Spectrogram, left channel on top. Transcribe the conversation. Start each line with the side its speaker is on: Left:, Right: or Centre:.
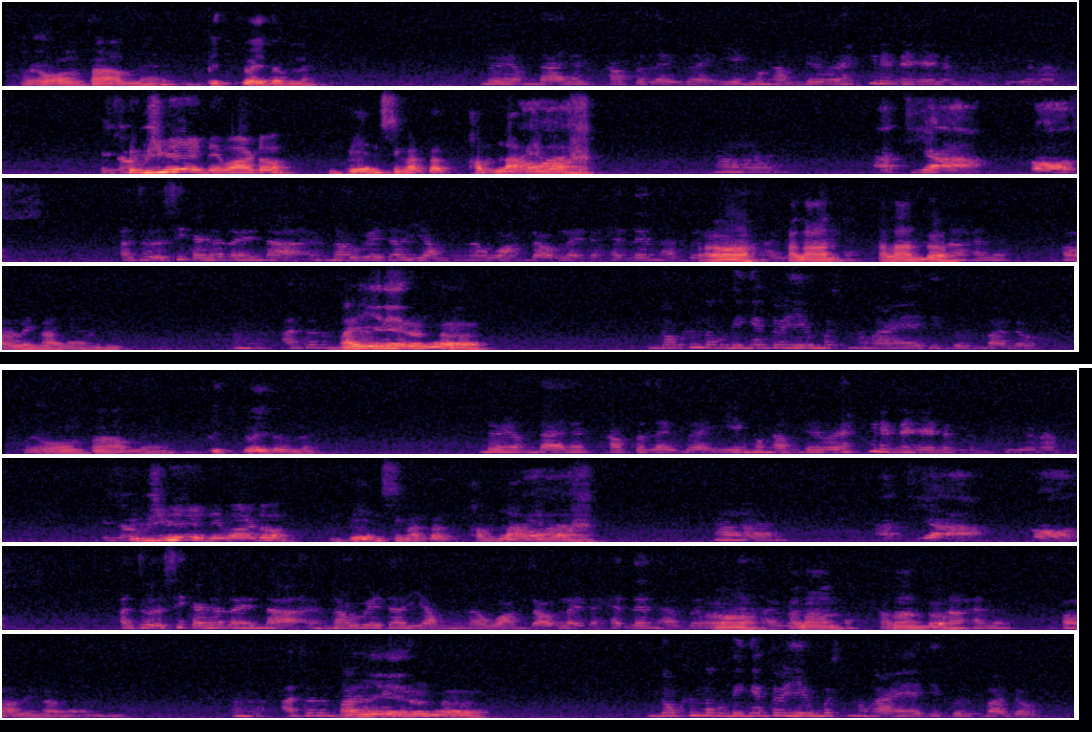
Left: ꯂꯣꯡ ꯇꯥꯛꯑꯕꯅꯦ ꯚꯤꯠ ꯂꯩꯗꯕꯅꯦ
Right: ꯂꯣꯏꯔꯝꯗꯥꯏꯗ ꯀꯥꯞꯄ ꯂꯩꯕꯗꯣ ꯌꯦꯡꯕ ꯉꯝꯗꯦꯕ ꯍꯦꯟꯅ ꯍꯦꯟꯅ ꯅꯨꯡꯁꯤꯌꯦꯕ
Left: ꯂꯨꯁꯤꯑꯦ ꯗꯦꯋꯥꯔꯗꯣ ꯕꯦꯟꯁꯤ ꯉꯥꯛꯇ ꯐꯝ ꯂꯥꯛꯑꯦ ꯃꯥ
Right: ꯑ
Left: ꯑꯊꯌꯥ ꯇꯁ
Right: ꯑꯗꯨ ꯁꯤ ꯀꯥꯏꯩꯅꯣ ꯂꯩꯅ ꯅꯣꯔꯠꯋꯦꯗ ꯌꯥꯝꯅ ꯋꯥꯡꯖꯥꯕ ꯂꯩꯅ ꯍ ꯍꯦꯠꯂ ꯍꯥꯏꯕ꯭ꯔꯣꯏ
Left: ꯑꯥ
Right: ꯍꯦꯂꯦꯟ ꯍꯥꯏꯣꯏ
Left: ꯍꯂꯥꯟ
Right: ꯑ
Left: ꯍꯂꯥꯟꯗꯣ
Right: ꯑ ꯍꯦꯂꯦꯟ ꯑ
Left: ꯑꯔꯂꯤꯡ ꯍꯂꯥꯟ
Right: ꯎꯝ ꯑꯗꯨ ꯅꯨꯄꯥ
Left: ꯅꯩꯌꯦꯅꯦ
Right: ꯑꯩꯗꯤ
Left: ꯑꯗꯨꯒ
Right: ꯅꯣꯛꯁꯨ ꯅꯣꯛꯅꯤꯡꯉꯦ ꯑꯗꯨꯗꯣ ꯌꯦꯡꯕꯁꯨ ꯅꯨꯡꯉꯥꯏ ꯑꯩꯗꯤ ꯏꯜ ꯅꯨꯄꯥꯗꯣ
